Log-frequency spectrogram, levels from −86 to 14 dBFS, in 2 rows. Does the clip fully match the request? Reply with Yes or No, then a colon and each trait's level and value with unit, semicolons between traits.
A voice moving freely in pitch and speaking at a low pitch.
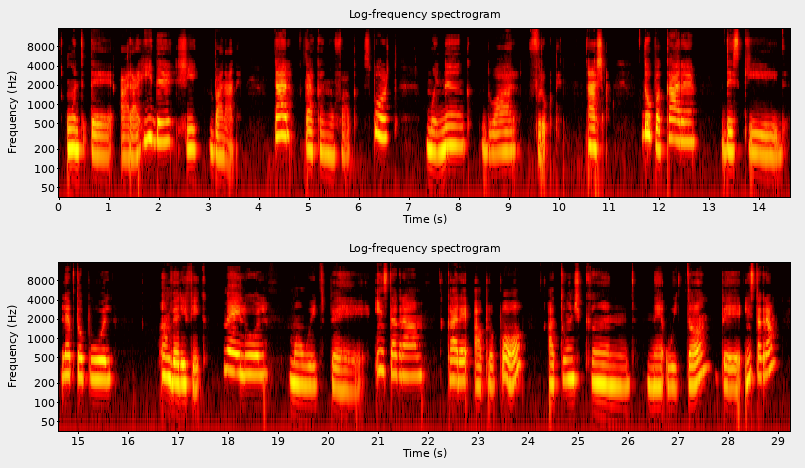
No: wide, 6.2 semitones; high, 205 Hz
